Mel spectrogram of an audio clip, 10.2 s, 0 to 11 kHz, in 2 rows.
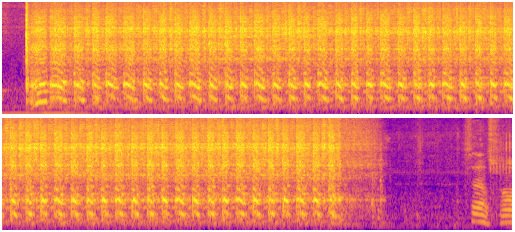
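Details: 1997 Rover 200 vi after new head gasket, following an unusual noise: even rhythmic churning about three beats a second for eight seconds, engine turns over and starts without trouble.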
